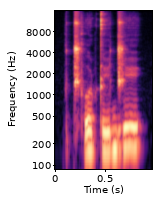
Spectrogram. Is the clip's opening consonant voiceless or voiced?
voiceless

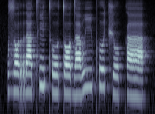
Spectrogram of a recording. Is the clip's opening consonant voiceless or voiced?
voiced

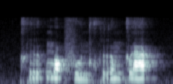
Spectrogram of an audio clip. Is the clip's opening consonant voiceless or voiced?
voiceless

